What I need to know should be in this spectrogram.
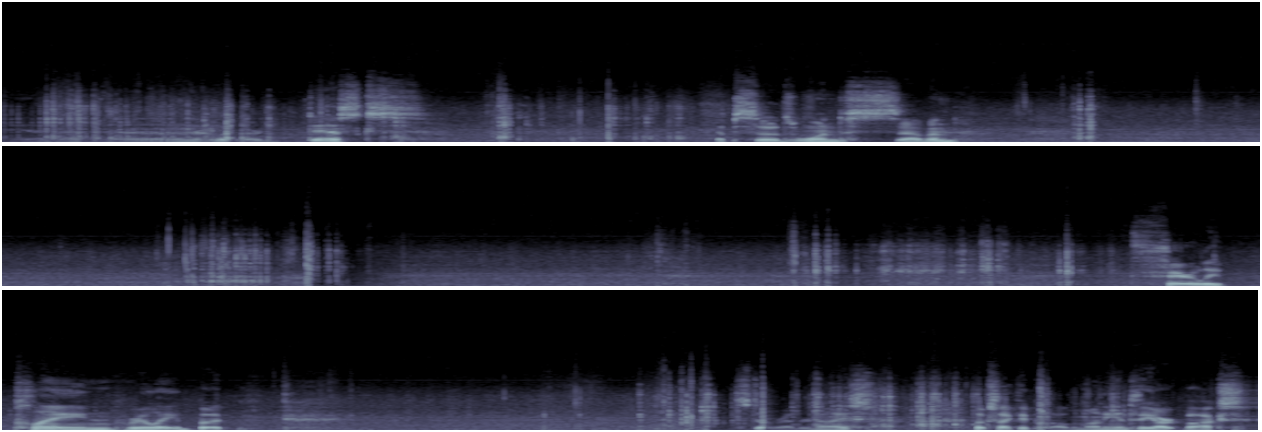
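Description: Plastic cases rattle and tap as hands handle them.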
